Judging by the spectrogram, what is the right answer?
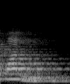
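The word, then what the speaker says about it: फ़न: फन बिंदु की वजह से इसका उच्चारण हो गया फन।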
